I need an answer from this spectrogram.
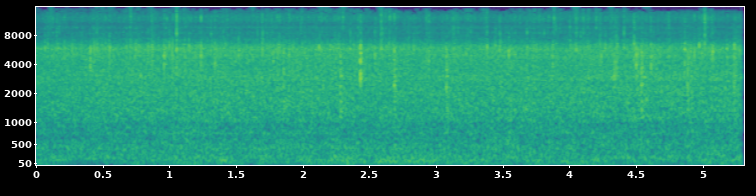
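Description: Rain falling on the garage roof: a steady hiss with scattered faint drop ticks.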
